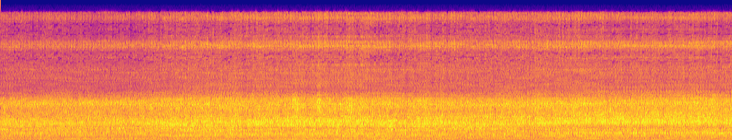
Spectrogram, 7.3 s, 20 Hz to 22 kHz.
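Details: 1989 Mazda 323 (BF) with ignition key off: steady, unbroken whirring hum as the radiator cooling fan stays running when it should stop; cause suspected, not confirmed.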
